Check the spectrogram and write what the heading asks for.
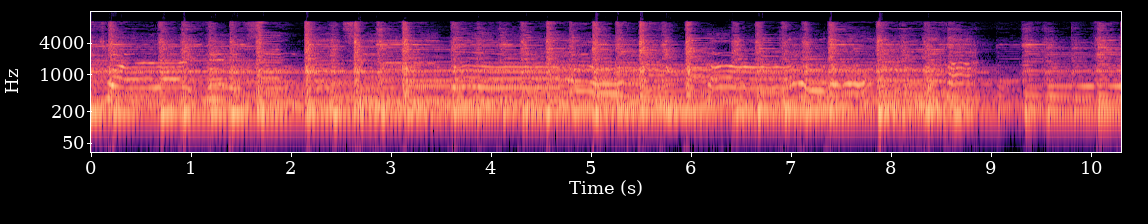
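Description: Acoustic guitar strummed steadily in an acoustic punk song, with a melody line bending in pitch above the chords; the playing thins out briefly near the end.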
